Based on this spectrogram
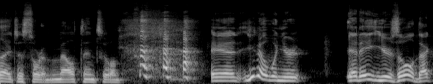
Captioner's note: laughs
